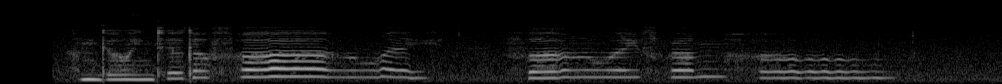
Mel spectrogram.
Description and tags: Vocal sample
A female voice singing the words, "I'm going to go far away, far away from home"
english, female, girl, music, sample, sing, singer, singing, song, vocal, voice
